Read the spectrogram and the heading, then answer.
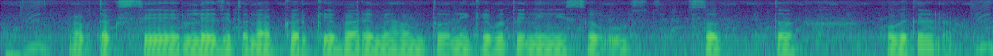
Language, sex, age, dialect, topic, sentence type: Bhojpuri, male, 18-24, Southern / Standard, banking, statement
